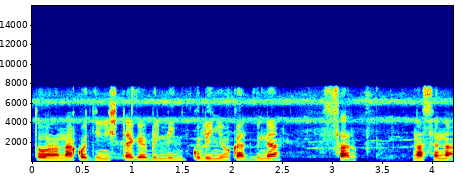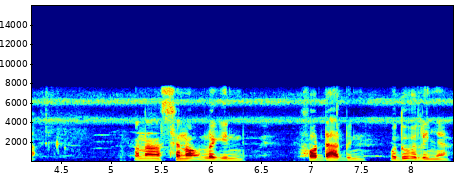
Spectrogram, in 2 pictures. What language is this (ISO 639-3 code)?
sat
